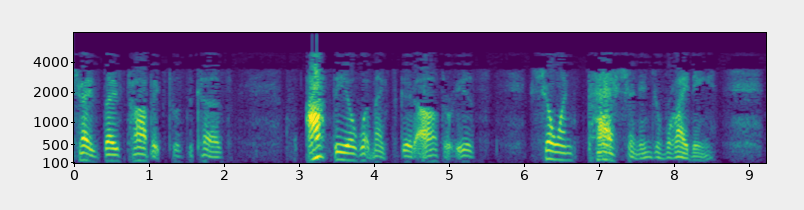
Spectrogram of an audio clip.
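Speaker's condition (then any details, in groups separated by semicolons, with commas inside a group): Vocal cord paralysis after stroke; wheelchair user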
